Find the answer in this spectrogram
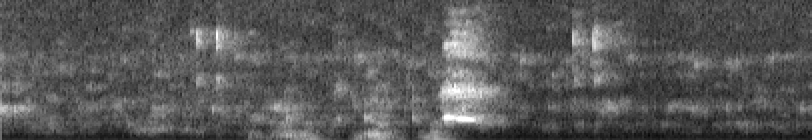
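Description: Near-silent room tone with a faint steady low hum and a few faint computer mouse clicks, broken by a brief murmured word or two a little past the middle.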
